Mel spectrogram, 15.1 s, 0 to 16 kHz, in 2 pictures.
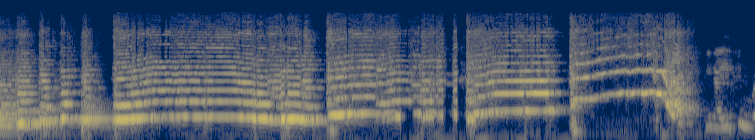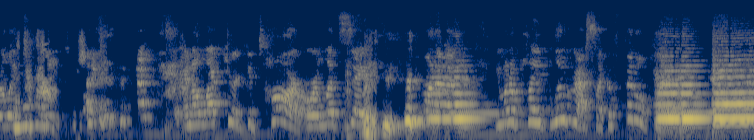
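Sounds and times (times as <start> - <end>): person speaking: 7.1 - 9.8, 10.8 - 12.1
cello bowed hard: 14.1 - 15.0.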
